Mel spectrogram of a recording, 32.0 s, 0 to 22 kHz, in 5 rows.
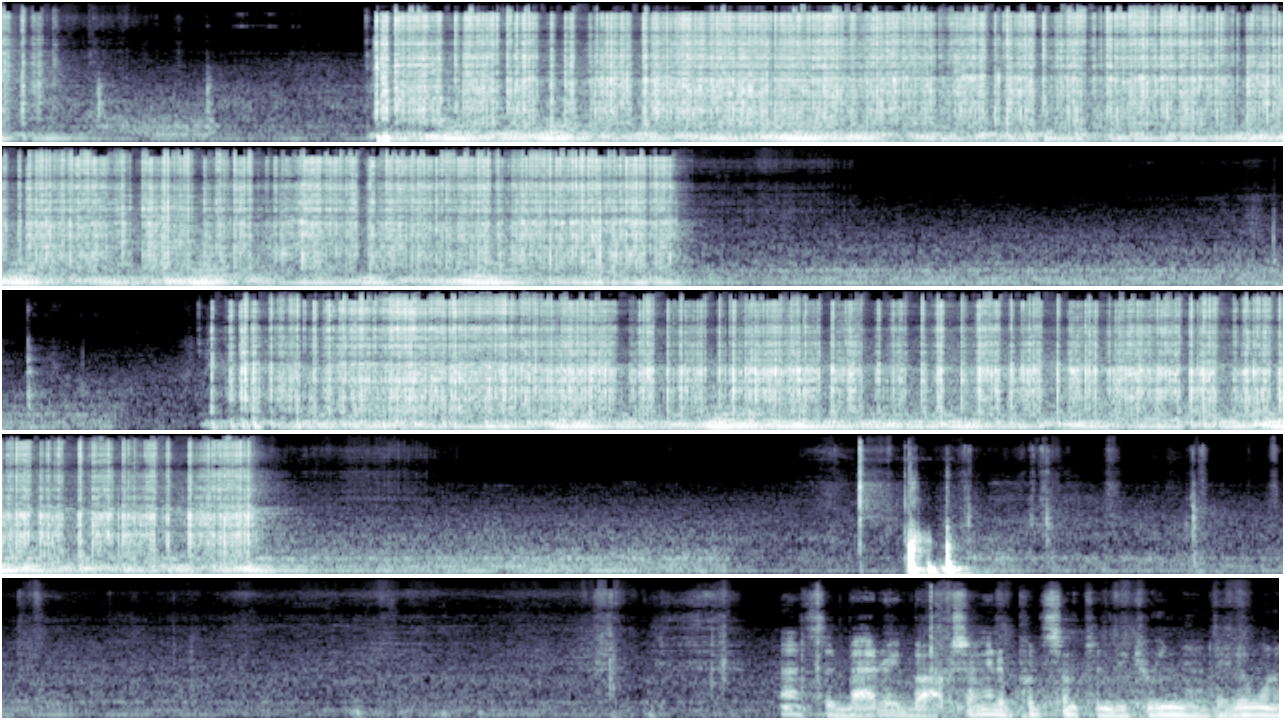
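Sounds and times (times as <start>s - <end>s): welder arc crackling: 0.0s - 0.6s, 1.8s - 10.1s, 13.8s - 20.8s, 23.7s - 24.1s.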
